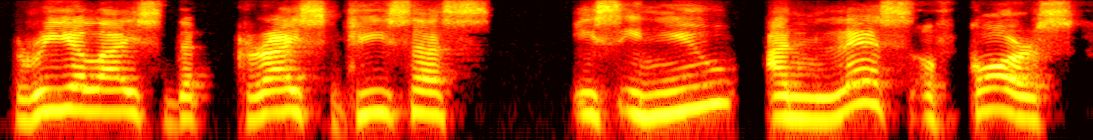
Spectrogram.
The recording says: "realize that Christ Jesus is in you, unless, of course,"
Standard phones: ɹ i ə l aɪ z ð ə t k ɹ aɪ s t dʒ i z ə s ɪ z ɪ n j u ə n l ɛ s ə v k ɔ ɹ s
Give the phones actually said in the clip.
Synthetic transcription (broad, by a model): ɹ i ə l aɪ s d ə t k ɹ aɪ s t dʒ i s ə s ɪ s ɪ n j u ə n l ɛ s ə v k ɔ ɹ s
